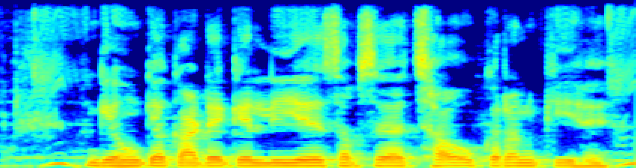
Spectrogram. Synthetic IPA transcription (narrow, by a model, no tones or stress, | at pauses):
ɡeːɦũkekaːʈekeliesəbseɐtːʃʰaʊkːəɾənkiɦɛː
